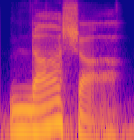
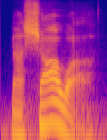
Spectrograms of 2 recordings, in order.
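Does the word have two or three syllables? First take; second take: two; three. First: The word is said with two syllables. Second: The word is said with three syllables. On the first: The speaker calls it wrong. "Podcast guy kept saying Nasha" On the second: The speaker calls it right. "I know how to pronounce it"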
